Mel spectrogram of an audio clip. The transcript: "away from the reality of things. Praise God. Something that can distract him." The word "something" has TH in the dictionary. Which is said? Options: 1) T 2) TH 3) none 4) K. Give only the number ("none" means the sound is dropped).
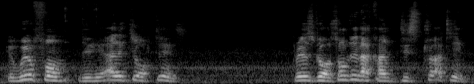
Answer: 1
